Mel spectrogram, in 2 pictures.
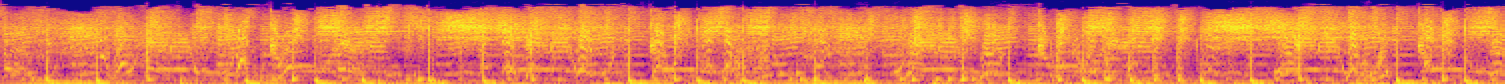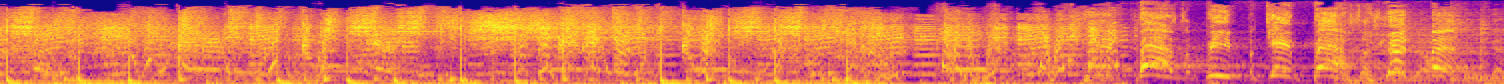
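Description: A loud, dense funk track with a driving, punchy beat and busy, scratchy rhythmic texture runs steadily for most of the stretch, then thins out and breaks up near the end.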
